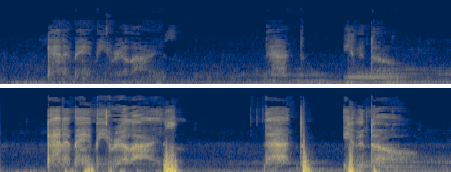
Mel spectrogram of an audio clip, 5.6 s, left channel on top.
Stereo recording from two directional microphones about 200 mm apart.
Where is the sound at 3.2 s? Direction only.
40° right (ahead or behind).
